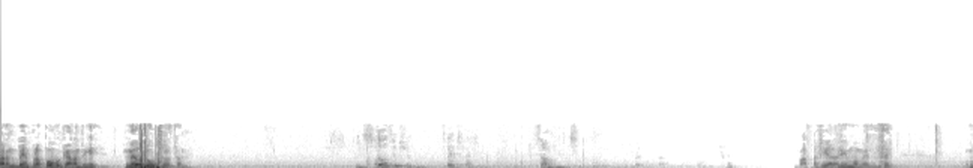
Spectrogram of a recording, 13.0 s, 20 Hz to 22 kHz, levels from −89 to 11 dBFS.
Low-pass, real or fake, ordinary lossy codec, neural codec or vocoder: 7.2 kHz; real; MP3, 24 kbps; none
